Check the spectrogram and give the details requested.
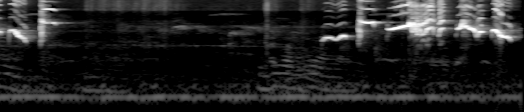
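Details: White-rumped shama singing in an aviary, intended to coax other birds into song: a short harsh note, a long quiet stretch, then a rising whistle leading into loud rapid warbling and chattering; faint low hum throughout.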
